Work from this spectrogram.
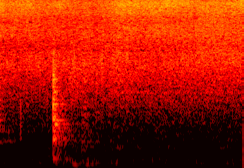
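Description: Bacon and corn fry on a Blackstone griddle in a steady close sizzle, with a brief scrape of stirring near the start and no talking.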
